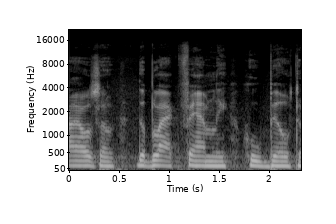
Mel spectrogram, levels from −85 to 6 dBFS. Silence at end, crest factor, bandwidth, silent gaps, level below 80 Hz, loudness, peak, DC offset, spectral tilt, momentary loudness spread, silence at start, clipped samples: 0 s; 14 dB; 14.5 kHz; none; -50 dBFS; -26 LUFS; -12 dBFS; under 0.1%; -6 dB/octave; 4 LU; 0 s; under 0.1%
